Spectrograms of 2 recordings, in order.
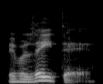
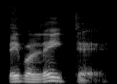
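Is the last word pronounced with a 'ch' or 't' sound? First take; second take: t sound; t sound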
